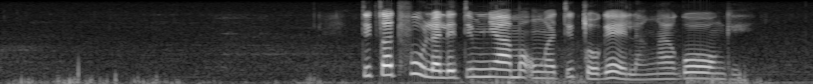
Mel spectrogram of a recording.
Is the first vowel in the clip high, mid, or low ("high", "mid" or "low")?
high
